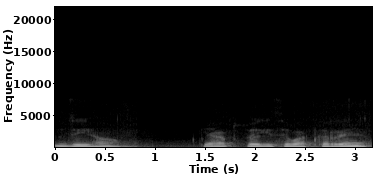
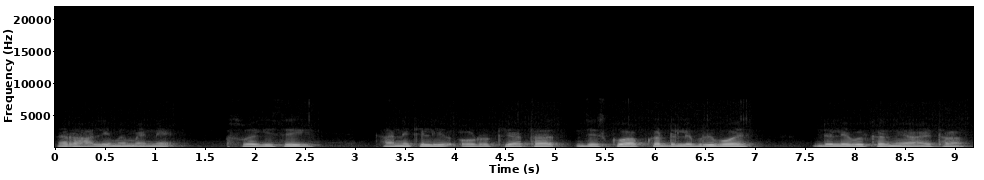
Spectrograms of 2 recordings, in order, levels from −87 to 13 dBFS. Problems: low volume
